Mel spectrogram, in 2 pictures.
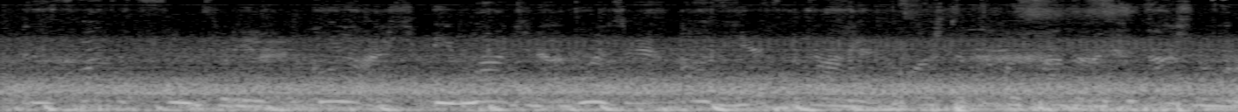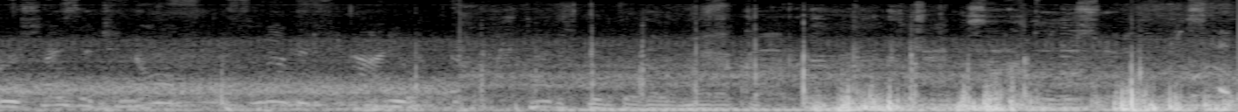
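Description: Indistinct voices talking over a steady background hiss. From about ten seconds in, wind buffets the microphone with low rumbling gusts.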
